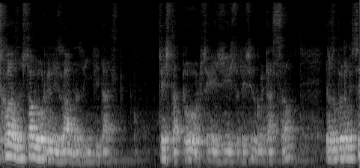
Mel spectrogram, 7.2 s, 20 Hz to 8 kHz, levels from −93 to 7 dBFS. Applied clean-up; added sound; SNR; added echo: none; none; none; reverberation time 0.6 s.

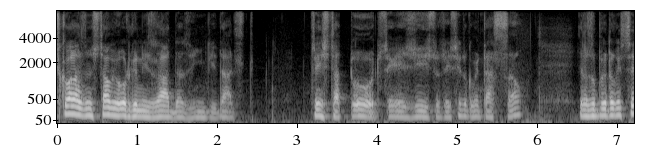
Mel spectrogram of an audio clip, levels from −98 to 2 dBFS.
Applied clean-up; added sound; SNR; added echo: none; none; none; none.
